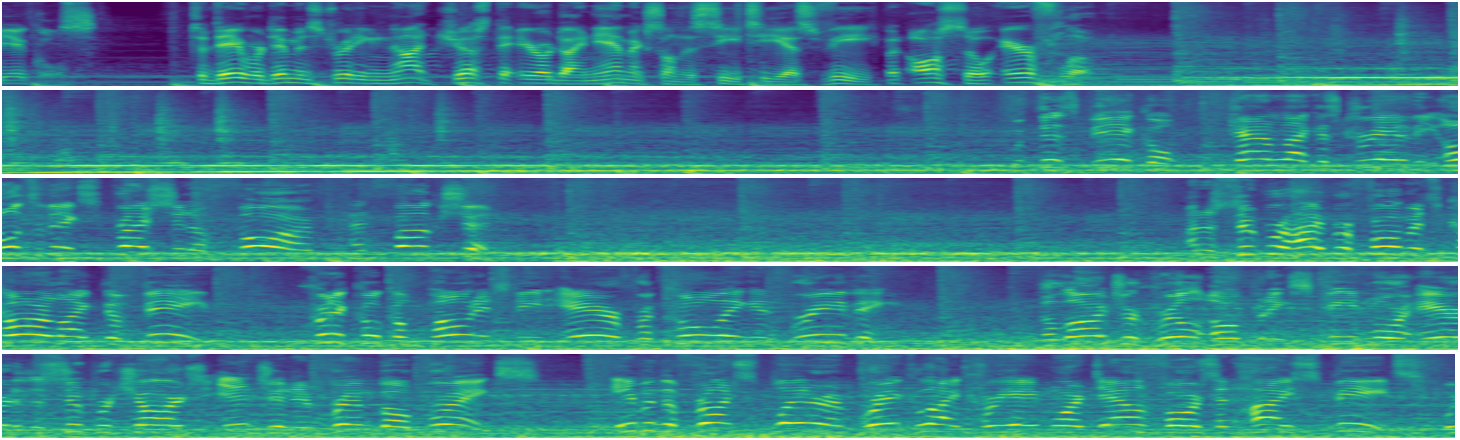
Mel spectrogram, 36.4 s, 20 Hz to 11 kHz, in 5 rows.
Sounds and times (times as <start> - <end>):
Music: 0.0 - 4.0, 5.1 - 36.3
Speech: 0.0 - 5.5, 12.4 - 17.1, 20.5 - 26.3, 27.0 - 36.3.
